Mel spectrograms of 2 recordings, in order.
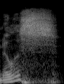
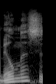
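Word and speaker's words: Milius: One I like was, I'm a big fan of John Millis, right? Which his name is sometimes pronounced John Milnes, as though he has an N,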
